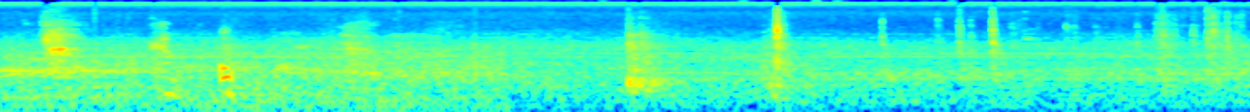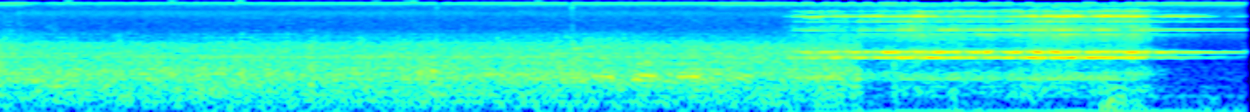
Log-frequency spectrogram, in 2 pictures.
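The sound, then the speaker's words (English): Low room noise and a few sharp clicks, then, near the end, a steady electronic telephone ring starts up, moderately loud, with no one talking. “Can you wait till I make a phone call?”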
